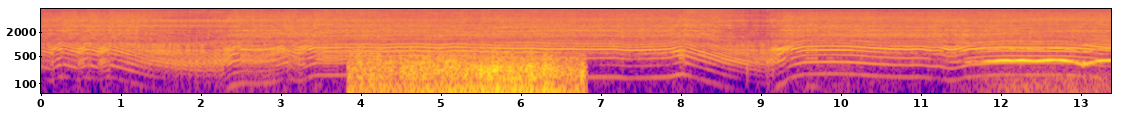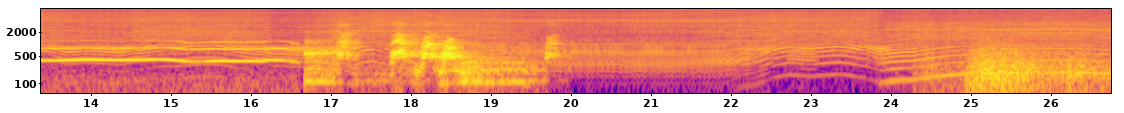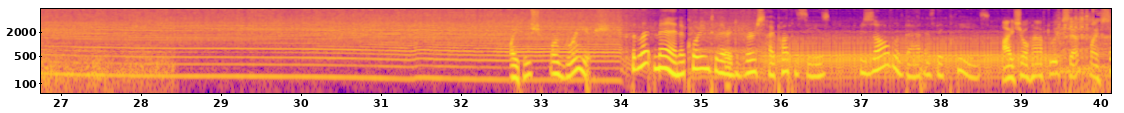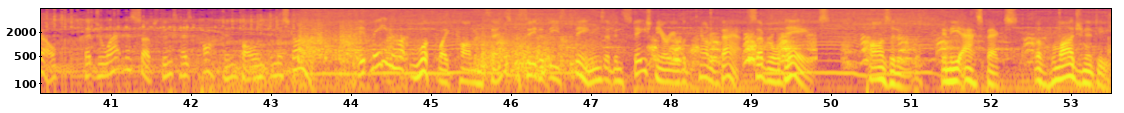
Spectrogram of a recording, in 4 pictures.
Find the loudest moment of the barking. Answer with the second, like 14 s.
18 s.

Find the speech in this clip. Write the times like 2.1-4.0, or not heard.
32.6-53.4.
